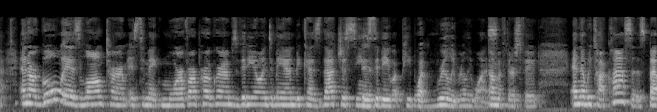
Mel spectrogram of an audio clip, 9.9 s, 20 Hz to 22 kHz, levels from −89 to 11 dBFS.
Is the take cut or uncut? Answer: cut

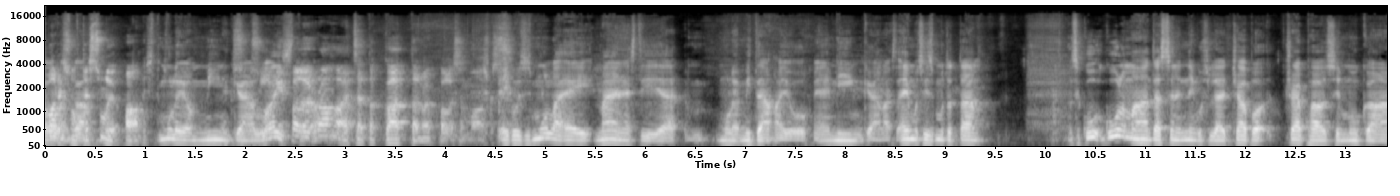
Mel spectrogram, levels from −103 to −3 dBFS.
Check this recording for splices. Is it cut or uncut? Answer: cut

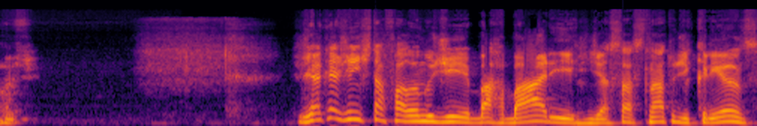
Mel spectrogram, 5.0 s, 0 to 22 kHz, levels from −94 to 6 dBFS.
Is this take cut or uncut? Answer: cut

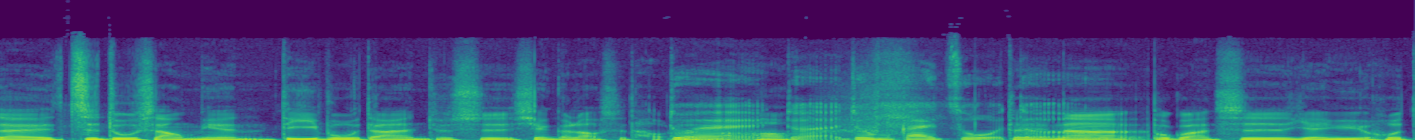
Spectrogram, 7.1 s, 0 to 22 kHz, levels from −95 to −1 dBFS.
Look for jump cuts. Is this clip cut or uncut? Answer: uncut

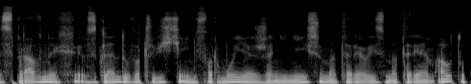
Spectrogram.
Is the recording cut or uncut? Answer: uncut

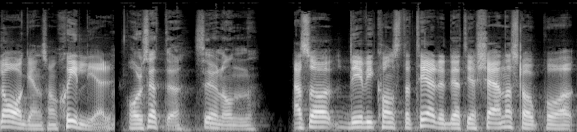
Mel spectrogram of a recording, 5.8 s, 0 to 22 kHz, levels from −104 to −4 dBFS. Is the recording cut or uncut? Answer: cut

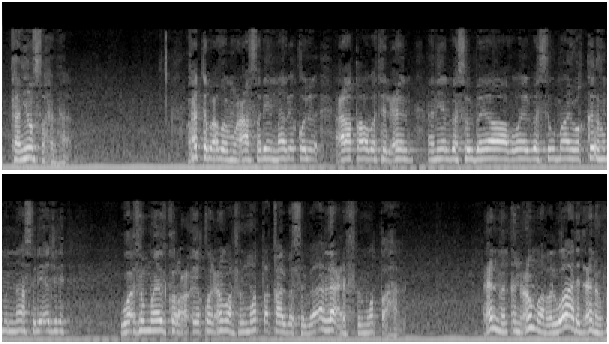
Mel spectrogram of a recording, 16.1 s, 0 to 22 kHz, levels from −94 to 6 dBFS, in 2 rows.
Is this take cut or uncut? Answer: cut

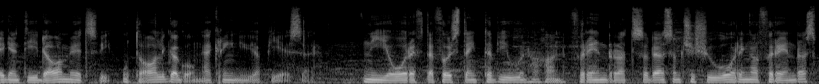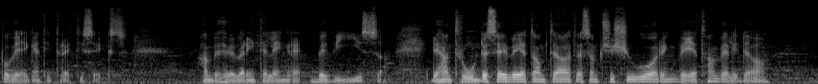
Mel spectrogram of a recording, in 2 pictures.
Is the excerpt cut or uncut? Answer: uncut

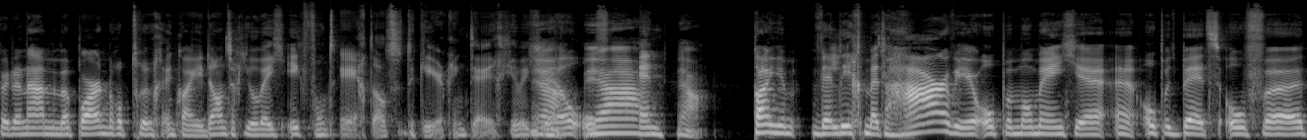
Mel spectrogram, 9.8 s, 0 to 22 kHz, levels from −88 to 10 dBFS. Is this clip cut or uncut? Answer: uncut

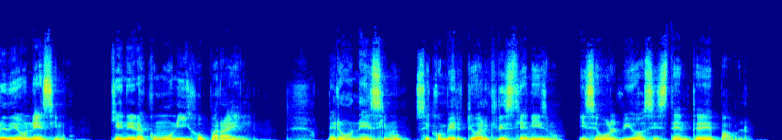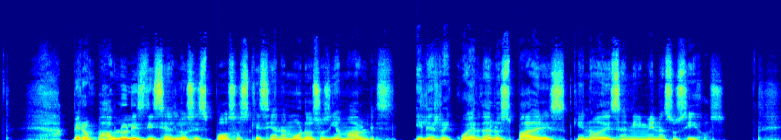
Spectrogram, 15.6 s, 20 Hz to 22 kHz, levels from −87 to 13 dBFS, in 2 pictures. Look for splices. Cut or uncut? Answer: cut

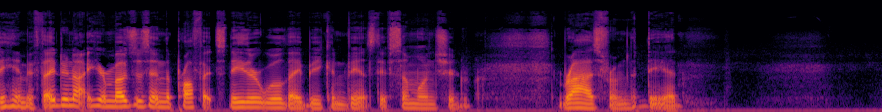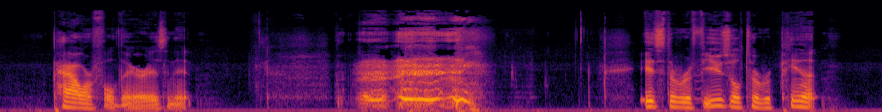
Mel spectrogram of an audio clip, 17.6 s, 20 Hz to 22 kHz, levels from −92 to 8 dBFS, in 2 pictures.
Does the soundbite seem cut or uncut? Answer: uncut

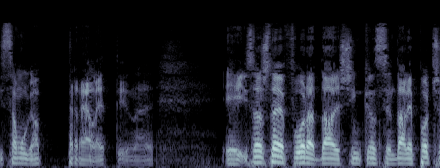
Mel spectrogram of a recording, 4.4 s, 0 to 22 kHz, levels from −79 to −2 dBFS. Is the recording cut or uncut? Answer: uncut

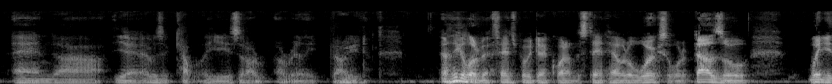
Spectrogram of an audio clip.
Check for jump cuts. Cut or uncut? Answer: uncut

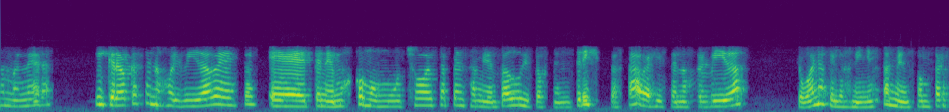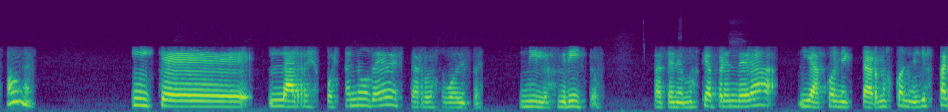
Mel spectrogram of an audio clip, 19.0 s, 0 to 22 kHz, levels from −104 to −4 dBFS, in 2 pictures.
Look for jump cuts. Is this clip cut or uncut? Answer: cut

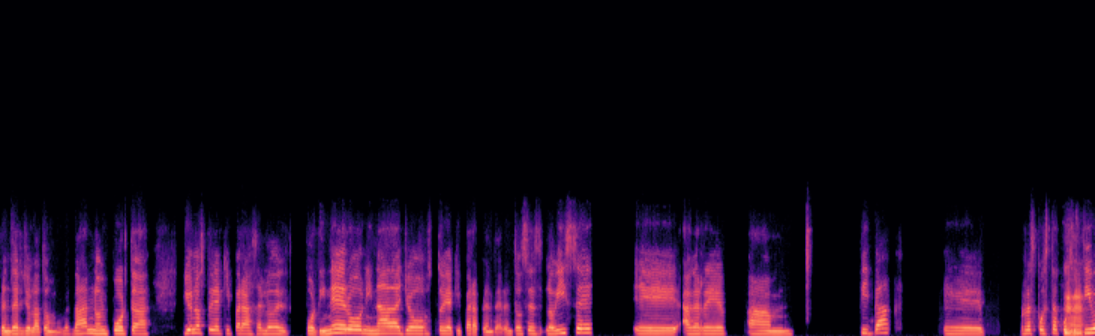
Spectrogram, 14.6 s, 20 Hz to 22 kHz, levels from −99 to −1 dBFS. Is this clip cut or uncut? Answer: uncut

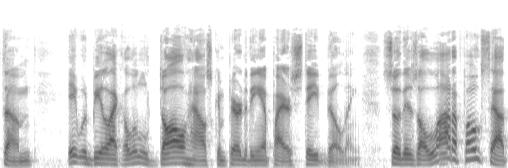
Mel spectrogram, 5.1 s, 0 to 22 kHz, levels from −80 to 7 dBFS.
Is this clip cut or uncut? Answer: uncut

